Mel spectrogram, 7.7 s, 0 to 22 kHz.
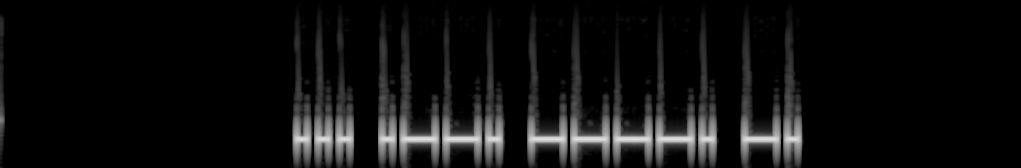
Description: Morse code, heard as a keyed tone, about 15 wpm, 700 Hz. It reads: SP9N
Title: DXCC-100 Call Signs - 4 Characters - Repeated 2x - 15wpm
